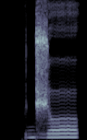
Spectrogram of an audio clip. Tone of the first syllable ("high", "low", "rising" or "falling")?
high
